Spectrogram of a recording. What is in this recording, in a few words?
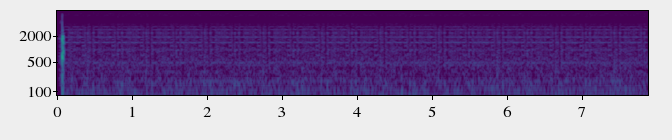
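Sheriff West County, scanner audio; MCSO - WEST; ThompsonPeakScot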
